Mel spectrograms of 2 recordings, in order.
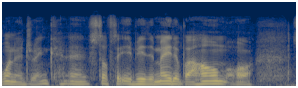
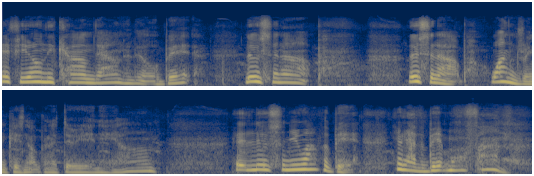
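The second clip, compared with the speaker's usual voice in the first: mock patronising, easy-going, calm, sing-song condescension; 7 semitones higher than usual. Retelling what people say to non-drinkers: imitating calm condescension. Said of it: "quite calmly but condescendingly tell you".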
